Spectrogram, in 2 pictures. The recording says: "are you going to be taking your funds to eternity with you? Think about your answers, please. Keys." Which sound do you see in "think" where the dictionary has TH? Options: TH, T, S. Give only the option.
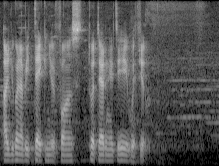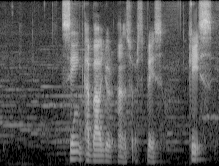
S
